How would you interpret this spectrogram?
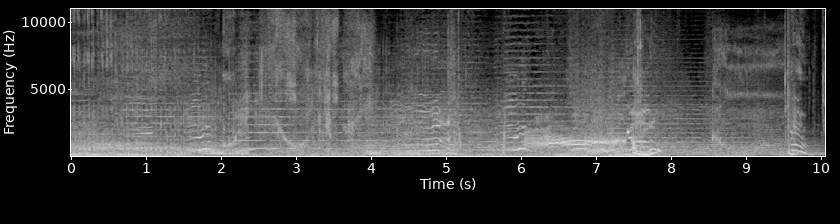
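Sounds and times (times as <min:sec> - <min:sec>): cartoon monster growling: 0:00.3 - 0:09.6.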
